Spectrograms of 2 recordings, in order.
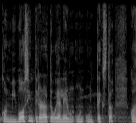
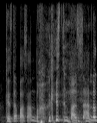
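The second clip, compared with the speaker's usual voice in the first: pregunta repetida entre risas, cada vez más aguda; riendo; 4 semitones higher than usual. Real, not acted. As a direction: se le escapa la risa mientras pregunta. Se ríe repitiendo la pregunta. (riéndose de sí misma al preguntarle a la culpa)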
